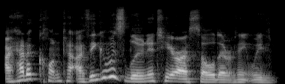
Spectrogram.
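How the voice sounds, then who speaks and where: A man at a tabletop game, joking in quick bursts in a mid-pitched voice. He chats casually with the other players. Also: big pitch swings.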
